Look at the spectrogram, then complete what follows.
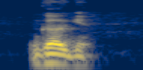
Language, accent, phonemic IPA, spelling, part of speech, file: French, France, /ɡɔɡ/, gogue, noun, LL-Q150 (fra)-gogue.wav
- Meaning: 1. ragout made with sausages and herbs 2. joke; fun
